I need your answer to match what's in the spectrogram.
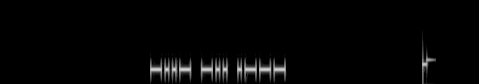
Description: Morse code, heard as a keyed tone, about 29 wpm, 700 Hz. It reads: XDJ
